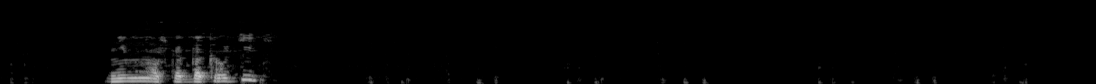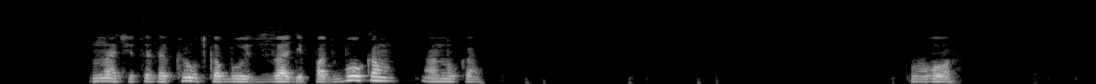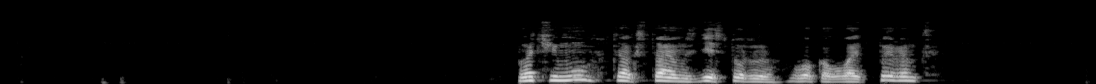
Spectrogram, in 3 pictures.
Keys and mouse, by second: 1.3 click, 2.3 r, 3.6 click, 4.1 middle click, 4.7 r, 6.0 middle click, 8.1 click, 8.6 middle click, 9.1 r, 10.2-11.7 middle drag, 13.7 r, 15.6 middle click, 16.1 r, 17.2 click, 20.2-21.3 middle drag, 21.7 middle click, 22.8 r, 27.7-29.5 drag, 31.2-32.8 drag.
